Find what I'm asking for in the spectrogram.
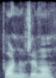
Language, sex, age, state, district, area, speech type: Nepali, male, 18-30, West Bengal, Darjeeling, rural, spontaneous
